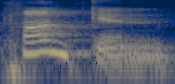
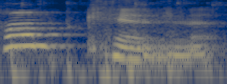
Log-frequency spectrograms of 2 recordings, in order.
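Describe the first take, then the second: First: It is said with a short pun sound. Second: It is said with a full pump sound. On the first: The speaker calls it right. "P U N K I N" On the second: The speaker calls it wrong. "not Pumpkin"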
